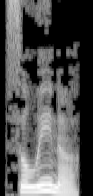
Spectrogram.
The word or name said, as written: selena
